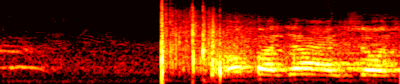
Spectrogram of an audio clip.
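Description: Starter's pistol fired once for a sprint start: a sharp crack about a second in, followed by a couple of quick echoes.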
